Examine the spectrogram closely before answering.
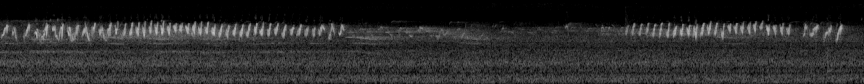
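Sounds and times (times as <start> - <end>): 
Palm Warbler Setophaga palmarum calling: 0.0 - 8.5.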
